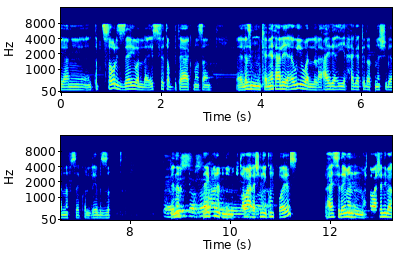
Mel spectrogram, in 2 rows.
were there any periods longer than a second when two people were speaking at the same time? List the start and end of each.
9.5-10.8

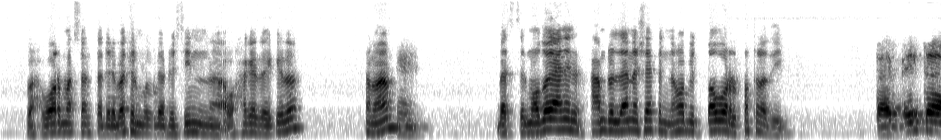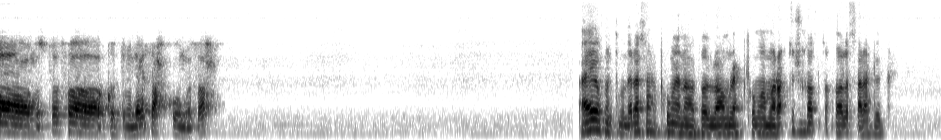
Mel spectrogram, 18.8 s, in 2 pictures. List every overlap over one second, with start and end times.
none

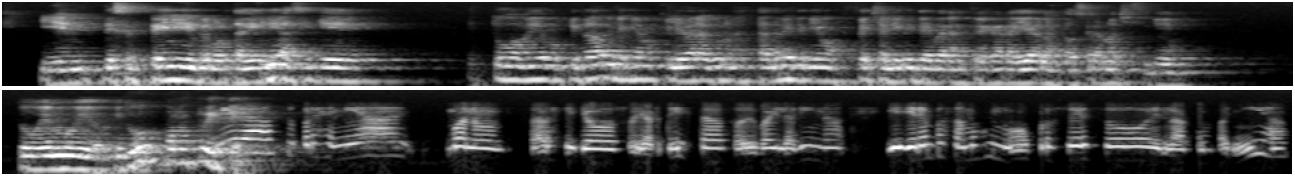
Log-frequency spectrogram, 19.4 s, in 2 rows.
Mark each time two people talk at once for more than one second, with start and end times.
none

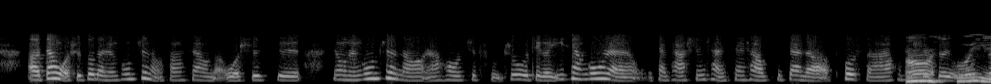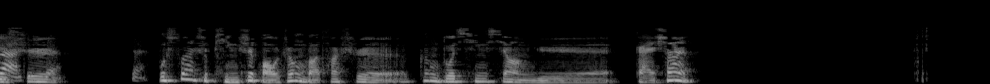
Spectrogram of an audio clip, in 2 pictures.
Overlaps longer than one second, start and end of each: 9.1-10.5

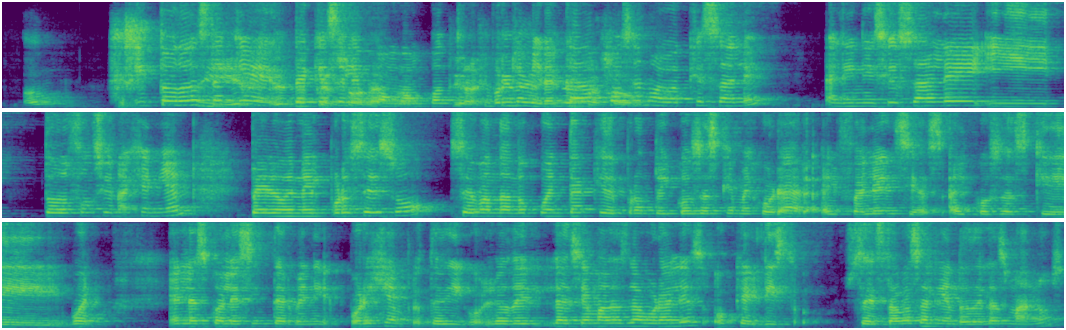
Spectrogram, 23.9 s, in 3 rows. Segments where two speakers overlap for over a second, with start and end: 1.4-4.8

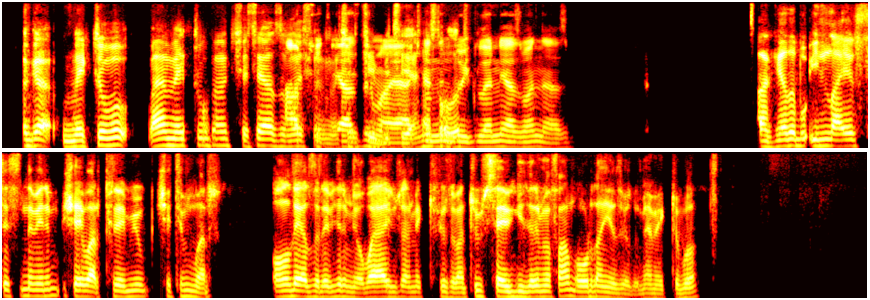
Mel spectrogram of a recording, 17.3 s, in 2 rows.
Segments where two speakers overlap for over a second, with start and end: 2.8-4.6

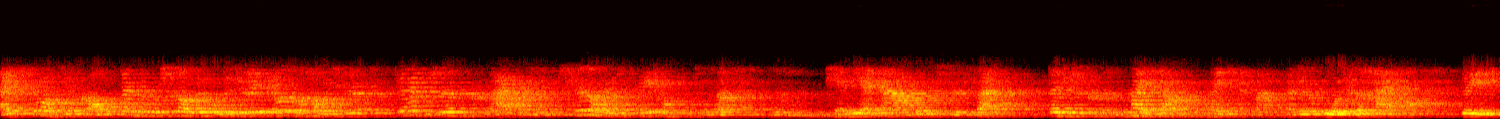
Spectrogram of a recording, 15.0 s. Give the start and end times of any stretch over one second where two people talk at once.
none

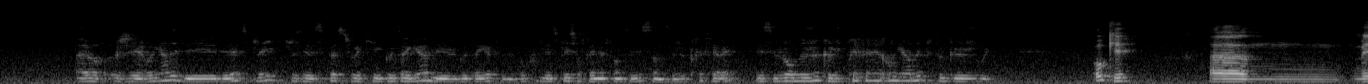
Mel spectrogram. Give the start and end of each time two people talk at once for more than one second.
none

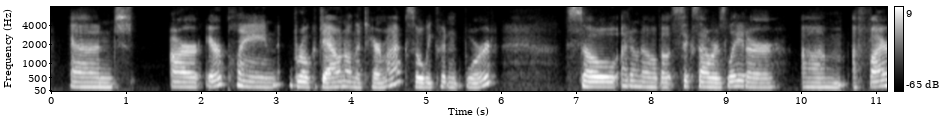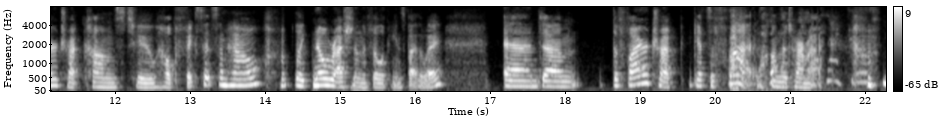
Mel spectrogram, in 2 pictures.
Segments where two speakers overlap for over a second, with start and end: 20.2-21.4

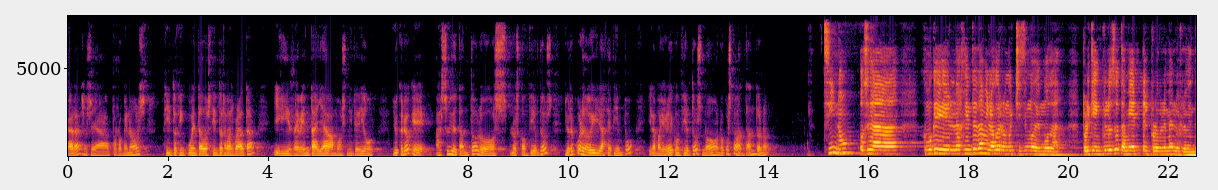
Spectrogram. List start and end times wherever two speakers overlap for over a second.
none

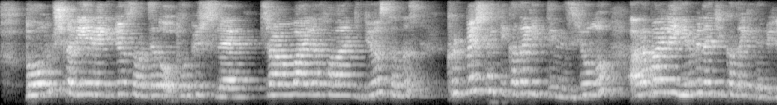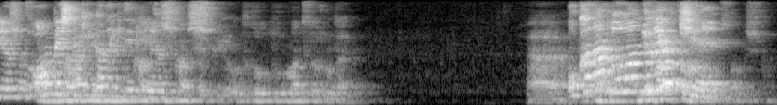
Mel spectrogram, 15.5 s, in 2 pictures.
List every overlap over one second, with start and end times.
7.8-9.8, 13.6-14.9

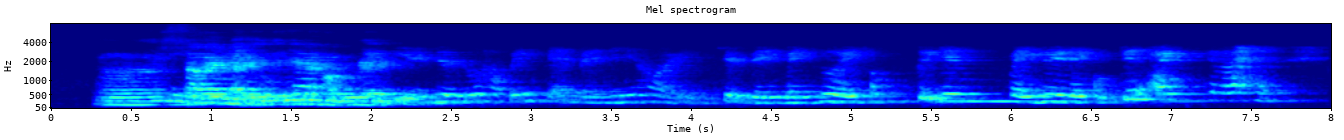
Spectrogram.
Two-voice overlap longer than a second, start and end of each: 0.7-2.1

